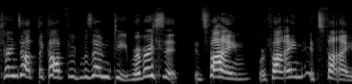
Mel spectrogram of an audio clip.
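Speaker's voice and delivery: voice breaking and cracking, pitching up. Sick and unable to deal with the show's decision, with a voice cracking. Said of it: "my voice is starting to crack".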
